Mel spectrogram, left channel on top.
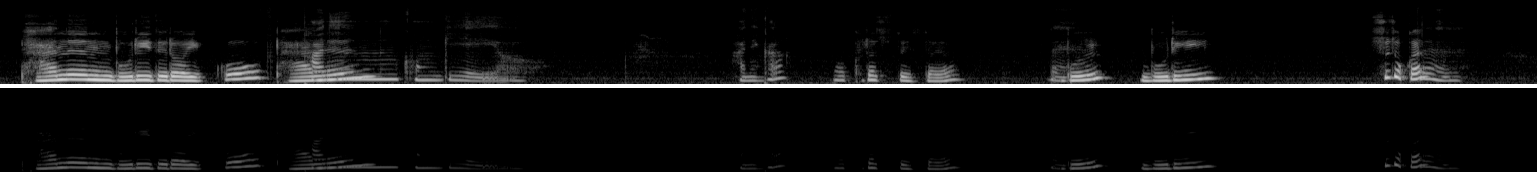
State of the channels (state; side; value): quieter; right; 31.7 dB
